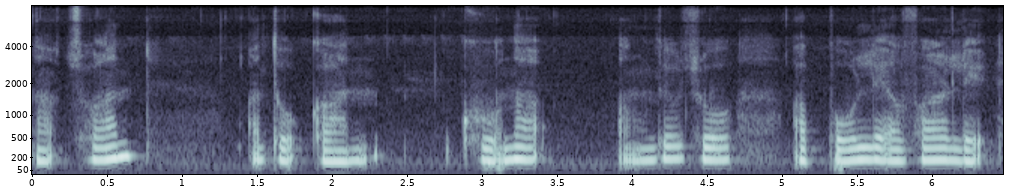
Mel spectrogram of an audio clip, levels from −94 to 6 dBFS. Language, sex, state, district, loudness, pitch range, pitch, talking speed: Mizo, female, Mizoram, Aizawl, -15 LUFS, 160-180 Hz, 170 Hz, 130 wpm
